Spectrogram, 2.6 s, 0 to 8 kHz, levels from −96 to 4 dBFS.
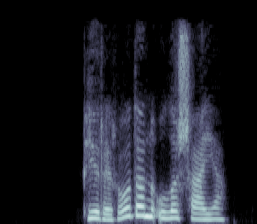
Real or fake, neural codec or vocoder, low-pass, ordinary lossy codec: fake; codec, 16 kHz in and 24 kHz out, 1 kbps, XY-Tokenizer; 7.2 kHz; MP3, 64 kbps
